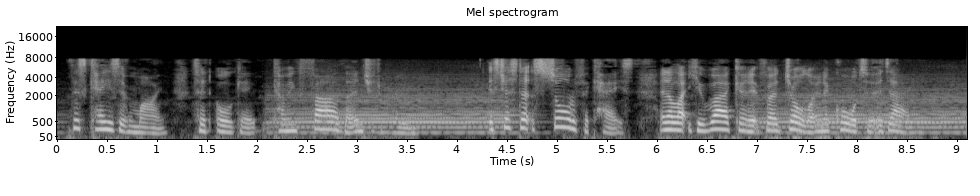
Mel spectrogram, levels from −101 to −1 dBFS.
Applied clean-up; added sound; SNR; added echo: none; Bowed string instrument; 10 dB; none.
